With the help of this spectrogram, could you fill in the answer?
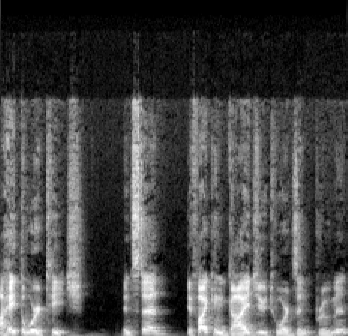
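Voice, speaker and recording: A man speaks at a moderate pace with a medium pitch and ordinary pitch variation. His voice is somewhat breathy. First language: Punjabi. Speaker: language learning youtuber. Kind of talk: direct-to-camera vlog. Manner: casual, conversational.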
